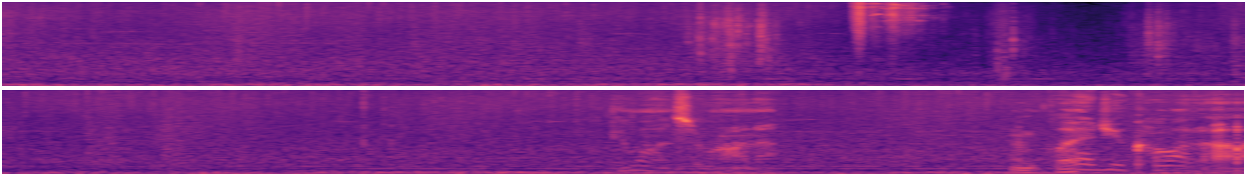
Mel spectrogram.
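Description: Magic energy crackles and hums steadily.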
